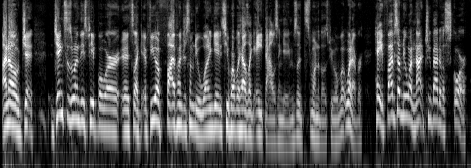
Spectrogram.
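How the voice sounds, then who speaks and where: A man's voice: on the high side, expressive, fast, bright, forceful tone, no echo. A young man streaming live, chatting casually and rambling through a list of games while reading the chat aloud. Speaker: streamer host. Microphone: desk mic close up.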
